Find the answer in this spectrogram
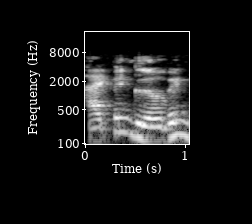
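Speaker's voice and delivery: Icelandic-accented speech. Asked to do an Icelandic accent, saying the words in an Icelandic accent. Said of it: "So do an Icelandic accent".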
